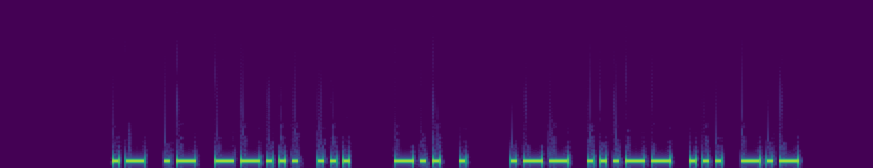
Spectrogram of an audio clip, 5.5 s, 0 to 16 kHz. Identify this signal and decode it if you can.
Morse code, heard as a keyed tone, about 30 wpm, 700 Hz. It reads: AA7S DE W3SK
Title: USA Callsign DE Callsign - 4 Characters - 30wpm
